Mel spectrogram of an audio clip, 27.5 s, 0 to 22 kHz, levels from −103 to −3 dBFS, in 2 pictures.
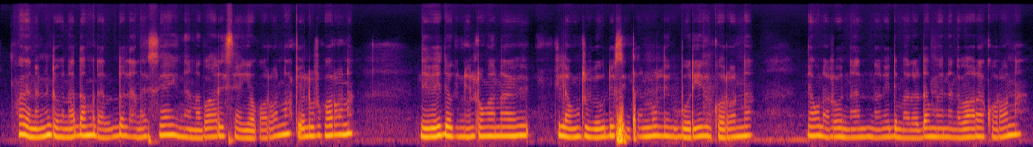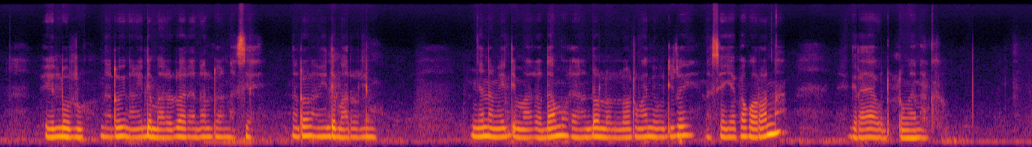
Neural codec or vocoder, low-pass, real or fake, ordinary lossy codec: codec, 44.1 kHz, 7.8 kbps, DAC; 19.8 kHz; fake; none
